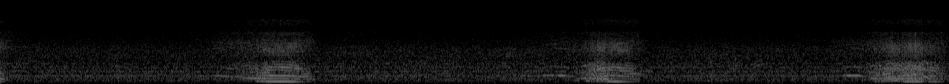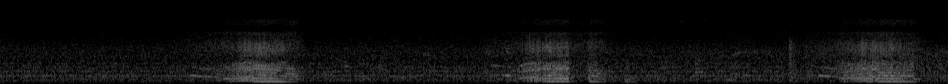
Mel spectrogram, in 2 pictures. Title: Boy (tomcat) the relaxed Mouser snoring on the Job.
